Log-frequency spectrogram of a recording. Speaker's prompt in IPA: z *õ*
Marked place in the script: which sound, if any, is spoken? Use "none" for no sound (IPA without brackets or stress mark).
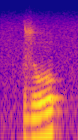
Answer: õ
